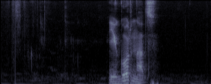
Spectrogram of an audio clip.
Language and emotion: Russian, neutral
